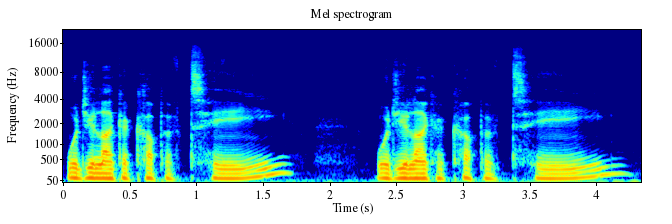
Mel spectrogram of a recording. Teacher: we tend to use this sort of rising intonation pattern when we're asking questions so the pitch of our voice tends to go up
